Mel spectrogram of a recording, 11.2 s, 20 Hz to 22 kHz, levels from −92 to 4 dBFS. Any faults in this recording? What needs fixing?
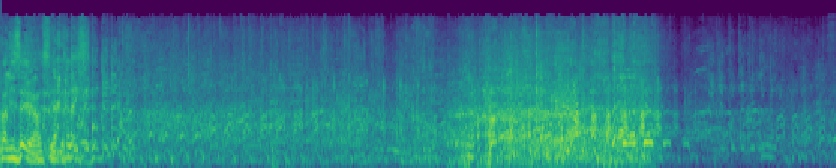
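Zipper noise appears from 8.62 to 8.96 s. The level drops by roughly 25 dB in that span. It falls in hard 3 dB steps, about twenty per second, with nothing easing one step into the next. Each jump leaves a small click, and together they make a rapid ticking over the sound. To prevent it, ramp the gain per sample or smooth it across each step.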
